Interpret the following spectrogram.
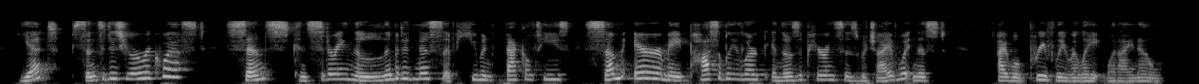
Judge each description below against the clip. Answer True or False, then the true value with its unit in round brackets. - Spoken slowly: False (160 wpm)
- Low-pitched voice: False (215 Hz)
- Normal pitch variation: False (6.3 semitones)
